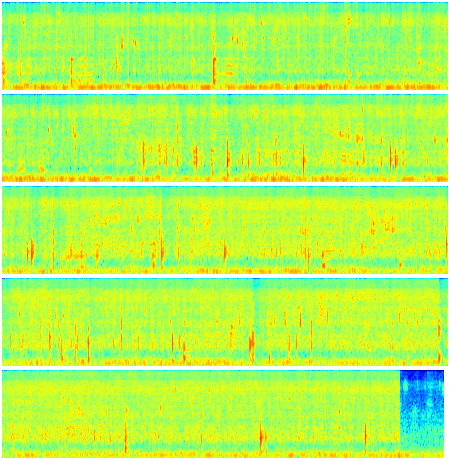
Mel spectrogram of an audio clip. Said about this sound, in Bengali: এবার মাছগুলো আমি উল্টে নেব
